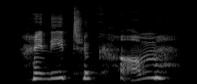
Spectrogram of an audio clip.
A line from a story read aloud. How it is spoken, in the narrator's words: he whined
